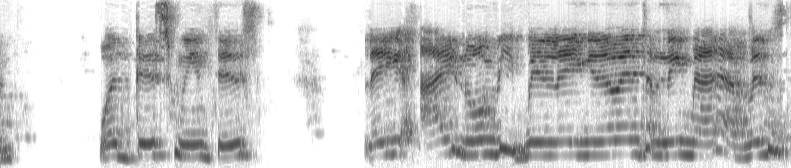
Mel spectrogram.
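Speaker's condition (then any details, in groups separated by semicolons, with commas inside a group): Friedreich's ataxia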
